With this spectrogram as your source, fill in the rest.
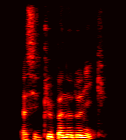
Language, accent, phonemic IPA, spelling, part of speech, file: French, France, /a.sid kly.pa.nɔ.dɔ.nik/, acide clupanodonique, noun, LL-Q150 (fra)-acide clupanodonique.wav
- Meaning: clupanodonic acid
